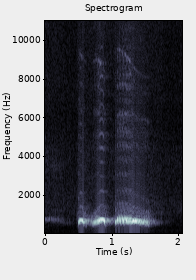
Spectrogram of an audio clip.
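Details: Spotted dove with a big voice singing the KUK 3 style: a brief rising coo followed by one sustained, mellow, slightly falling coo.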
